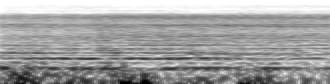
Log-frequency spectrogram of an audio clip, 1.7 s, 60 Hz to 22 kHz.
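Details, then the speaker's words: RC136FGS brushless GPS quadcopter hovering close up: a steady, even rotor whir at constant pitch with no rattles or surging; quiet, healthy motors. "not bad actually really good the LEDs look really good nice and quiet plenty of power"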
